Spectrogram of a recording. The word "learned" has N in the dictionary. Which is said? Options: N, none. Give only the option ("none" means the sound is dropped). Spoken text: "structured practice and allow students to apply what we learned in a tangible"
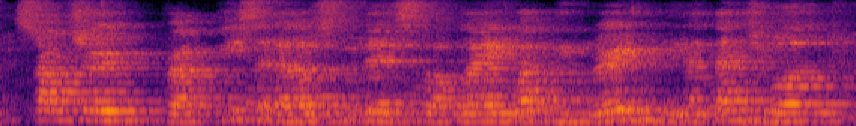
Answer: none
